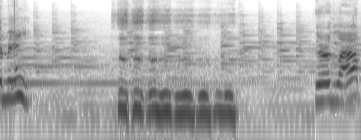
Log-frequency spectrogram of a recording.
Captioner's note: laughs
